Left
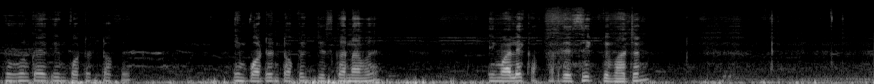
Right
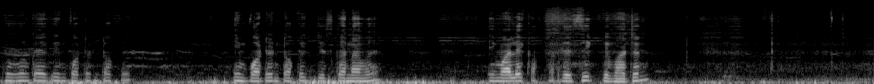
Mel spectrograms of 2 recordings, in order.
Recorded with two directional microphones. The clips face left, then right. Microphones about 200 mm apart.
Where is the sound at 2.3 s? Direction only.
5° right (ahead or behind).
